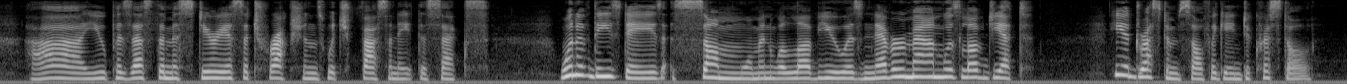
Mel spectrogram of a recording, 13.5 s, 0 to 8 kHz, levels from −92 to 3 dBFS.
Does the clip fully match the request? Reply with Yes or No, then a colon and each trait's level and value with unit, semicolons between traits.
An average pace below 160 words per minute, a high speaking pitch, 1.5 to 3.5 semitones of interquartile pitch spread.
Yes: average, 140 wpm; high, 215 Hz; average, 2.8 semitones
